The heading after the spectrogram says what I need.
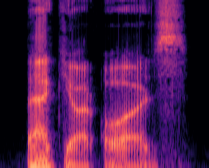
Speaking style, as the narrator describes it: Kreska commanded his crew in a low voice

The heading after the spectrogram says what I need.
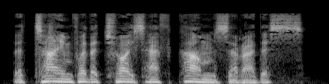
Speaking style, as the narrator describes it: Xandramas said, her voice cruel

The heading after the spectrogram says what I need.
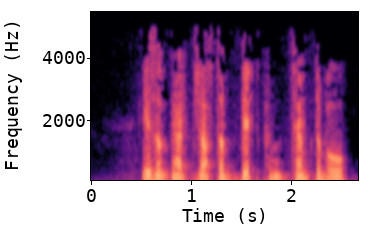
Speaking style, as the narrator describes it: Davia sneered

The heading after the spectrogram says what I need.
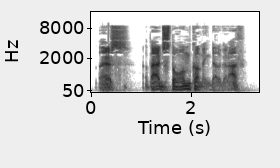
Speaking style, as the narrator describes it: Barak rumbled

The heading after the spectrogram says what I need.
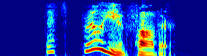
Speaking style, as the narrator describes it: she exclaimed

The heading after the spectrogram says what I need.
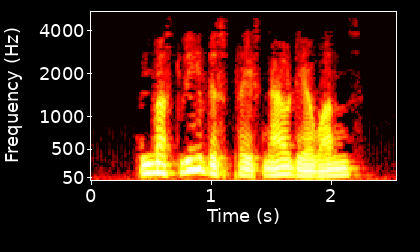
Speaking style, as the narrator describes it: said sadly

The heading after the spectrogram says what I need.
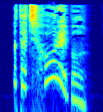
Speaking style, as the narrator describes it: she gasped

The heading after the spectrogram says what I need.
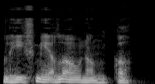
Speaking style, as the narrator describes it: she replied in a voice still choked with sorrow

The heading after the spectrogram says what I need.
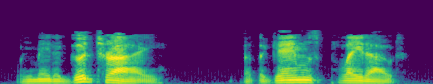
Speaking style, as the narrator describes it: he drawled

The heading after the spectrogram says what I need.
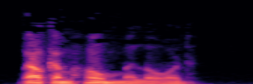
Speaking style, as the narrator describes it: he said in a thick voice

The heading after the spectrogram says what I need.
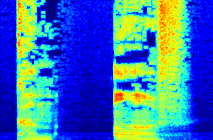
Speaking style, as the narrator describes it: he muttered to it

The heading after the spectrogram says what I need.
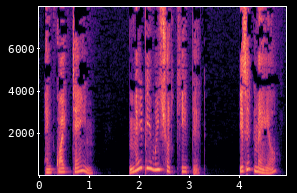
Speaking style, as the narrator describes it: Another one giggled

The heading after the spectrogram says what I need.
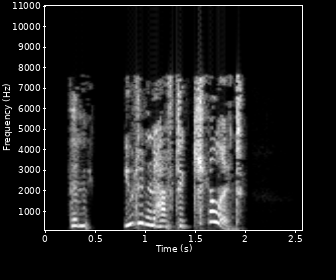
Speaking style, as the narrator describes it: Pox cried, angry again

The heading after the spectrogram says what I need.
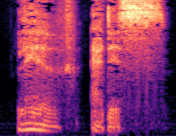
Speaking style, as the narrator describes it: murmured

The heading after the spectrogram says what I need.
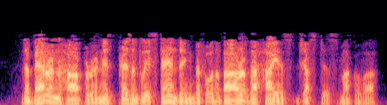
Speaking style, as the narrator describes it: Dolmant said in a deadly tone

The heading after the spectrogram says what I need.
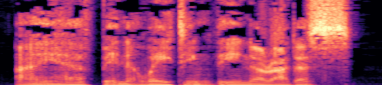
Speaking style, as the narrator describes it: she said in her harshly accented voice

